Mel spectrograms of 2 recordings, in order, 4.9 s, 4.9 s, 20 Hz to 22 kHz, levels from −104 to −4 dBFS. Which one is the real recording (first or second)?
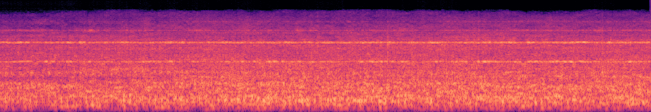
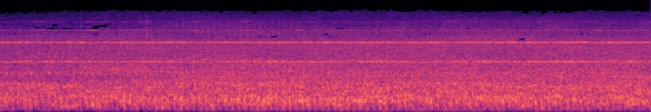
second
